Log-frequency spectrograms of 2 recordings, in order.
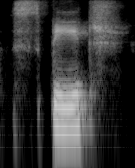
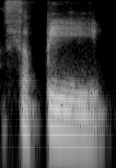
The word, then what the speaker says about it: speech: dropped this is accent but the pronunciation is that you have to keep the distinction between speech and speed right so if you pronounce the speech word as speed it is a wrong pronunciation because of speech and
